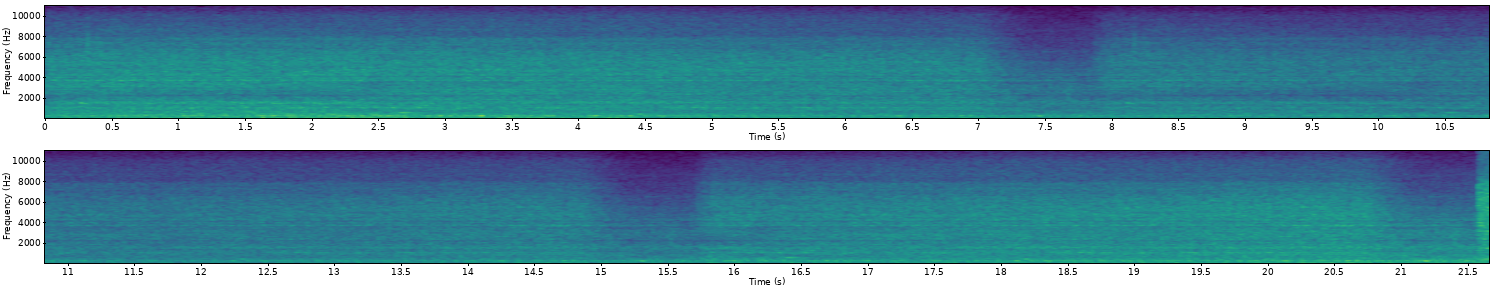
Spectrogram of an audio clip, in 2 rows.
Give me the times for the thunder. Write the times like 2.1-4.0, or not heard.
1.5-4.3.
